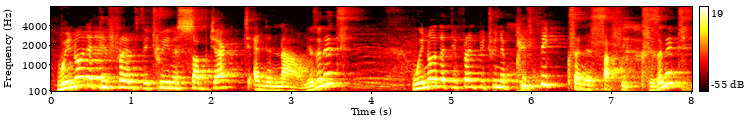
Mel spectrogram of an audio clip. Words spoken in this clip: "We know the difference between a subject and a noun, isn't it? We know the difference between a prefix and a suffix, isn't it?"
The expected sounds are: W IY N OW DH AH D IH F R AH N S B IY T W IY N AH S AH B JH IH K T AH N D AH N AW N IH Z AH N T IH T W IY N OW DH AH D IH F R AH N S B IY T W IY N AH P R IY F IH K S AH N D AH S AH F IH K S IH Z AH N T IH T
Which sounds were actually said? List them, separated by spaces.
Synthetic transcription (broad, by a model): W IY N OW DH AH D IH F R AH N S B IY T W IY N AH S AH B JH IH K T AH N D AH N AW N IH Z AH N T IH T W IY N OW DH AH D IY F R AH N S B IY T W IY N AH P R IY F IH K S AH N D AH S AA F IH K S IH Z AH N T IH T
